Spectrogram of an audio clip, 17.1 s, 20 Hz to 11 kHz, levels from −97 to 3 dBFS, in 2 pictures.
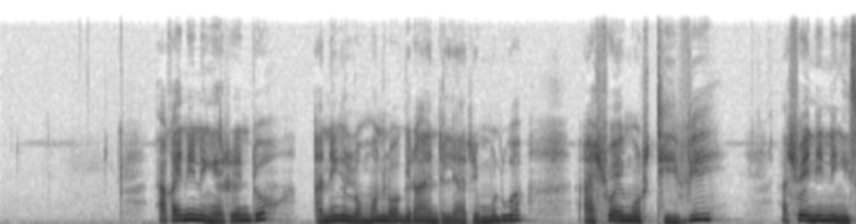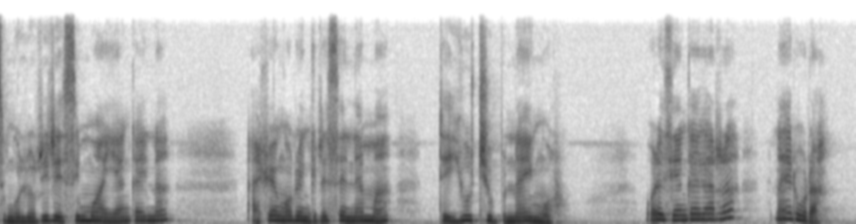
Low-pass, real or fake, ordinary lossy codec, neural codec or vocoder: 9.9 kHz; fake; none; vocoder, 44.1 kHz, 128 mel bands every 512 samples, BigVGAN v2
